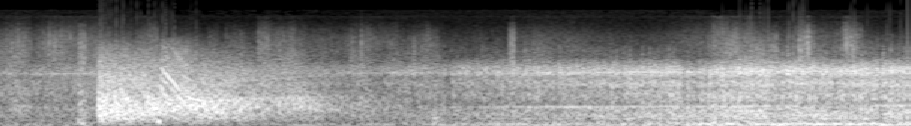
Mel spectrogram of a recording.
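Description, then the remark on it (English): An airplane takes off: a sudden loud burst gives way to a steady, rushing engine roar with a high whining tone that builds toward the end. No one speaks. “They're taking off without us!”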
